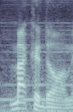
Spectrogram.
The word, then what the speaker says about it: Macedon: Rest assured, Macedon is the true heir to Alexander's legacy. It will rise once more. Well, alright, buddy. Alright, he's using the hard C. Macedon.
